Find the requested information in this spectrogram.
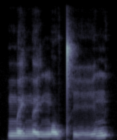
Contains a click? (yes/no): no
